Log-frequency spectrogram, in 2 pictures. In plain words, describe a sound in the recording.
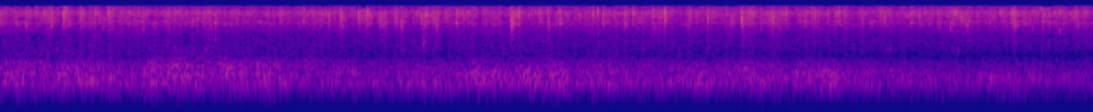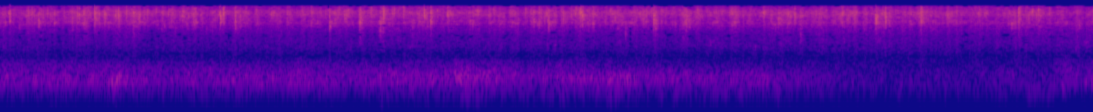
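Heavy rain pours steadily outdoors, slowly easing.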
